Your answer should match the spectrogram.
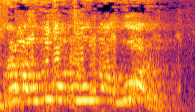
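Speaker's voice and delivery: put-on high pleading child; a kid begging up high; whiny kid voice. Child asking grandma about water, whiny and high.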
